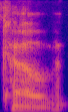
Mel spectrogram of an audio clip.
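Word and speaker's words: Cobh: and headed for sure Cobb or Cove pronounced Cove approached our luggage was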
